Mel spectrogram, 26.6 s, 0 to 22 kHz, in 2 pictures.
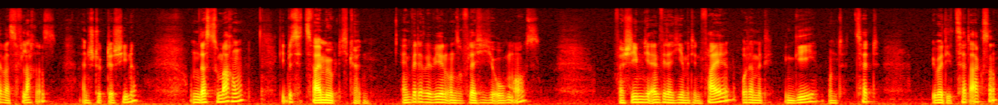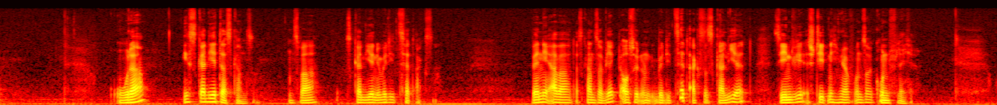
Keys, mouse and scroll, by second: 3.1 middle click, 4.5 click, 5.3 right click, 8.6 click, 10.6 g, 14.1 right click, 17.4 s, 18.4 right click, 19.3 a, 19.7 a, 20.4 s, 24.3 right click.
